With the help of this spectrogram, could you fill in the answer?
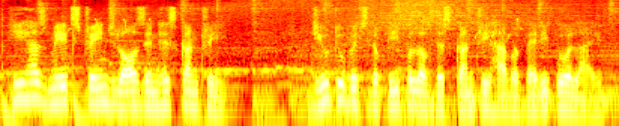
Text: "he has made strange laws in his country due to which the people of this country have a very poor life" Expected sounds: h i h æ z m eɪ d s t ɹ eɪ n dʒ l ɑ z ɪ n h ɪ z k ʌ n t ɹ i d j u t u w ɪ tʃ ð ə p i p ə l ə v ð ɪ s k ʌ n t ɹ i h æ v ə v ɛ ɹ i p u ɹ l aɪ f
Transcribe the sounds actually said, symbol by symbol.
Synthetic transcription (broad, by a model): h i h æ z m eɪ d s t ɹ eɪ n dʒ l ɑ z ɪ n h ɪ z k ʌ n t ɹ i d j u t u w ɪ tʃ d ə p i p ə l ə v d ɪ s k ʌ n t ɹ i h æ v ə v ɛ ɹ i p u ɹ l aɪ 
